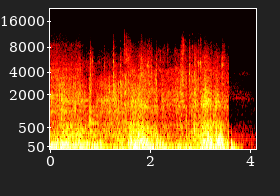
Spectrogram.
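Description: Wind rushing and buffeting over the microphone on a moving bicycle, a dense low rumble with scattered knocks from the ride. It cuts off suddenly near the end.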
